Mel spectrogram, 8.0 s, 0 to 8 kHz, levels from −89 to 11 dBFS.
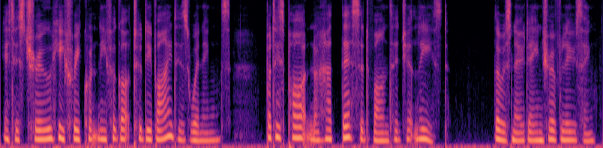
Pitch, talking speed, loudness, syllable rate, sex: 180 Hz, 180 wpm, -17 LUFS, 5.5 syllables/s, female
